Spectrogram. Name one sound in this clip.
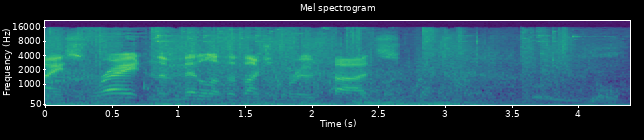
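Blows and magic effects crackle in a fight.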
